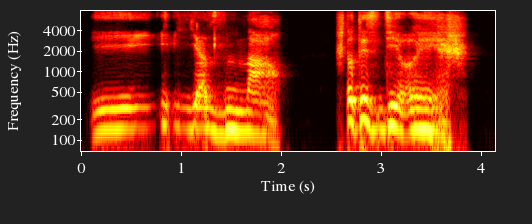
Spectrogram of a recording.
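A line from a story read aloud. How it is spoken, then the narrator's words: Hoarse croak. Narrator (Russian): Прохрипел Ламон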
